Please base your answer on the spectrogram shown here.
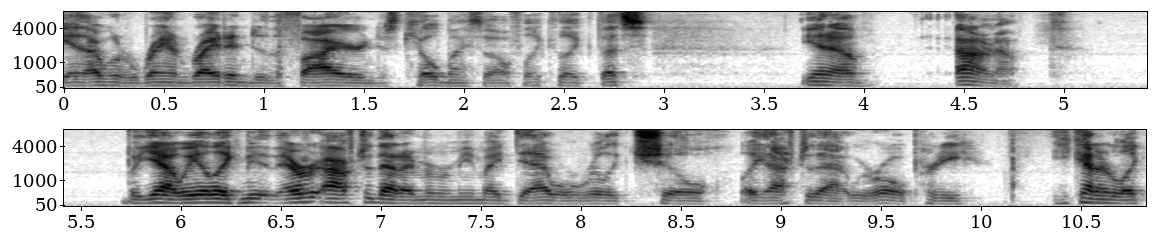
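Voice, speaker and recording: A young man hosting a podcast, telling a rambling, profane story about his family in a casual monologue, full of "like" and restarts. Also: mid-range voice. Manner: rambling, profane, self-interrupting with lots of "like". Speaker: podcast host, rookie stand-up comedian.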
